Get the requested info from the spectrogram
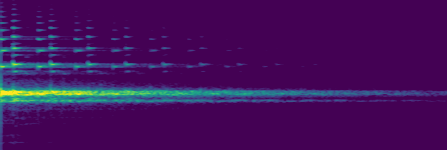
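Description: Closing tail of a minimal dark techno track: a single high, bell-like synthesizer tone with quick repeating echoes above it, fading out over about three seconds to near silence.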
